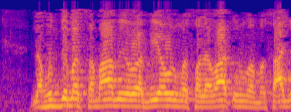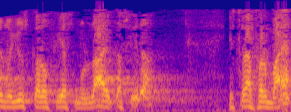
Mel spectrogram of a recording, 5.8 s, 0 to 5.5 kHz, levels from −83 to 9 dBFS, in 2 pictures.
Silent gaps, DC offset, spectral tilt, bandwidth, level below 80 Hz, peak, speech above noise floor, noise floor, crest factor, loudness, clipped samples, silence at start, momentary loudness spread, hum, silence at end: none; under 0.1%; -9.5 dB/octave; 5.4 kHz; -40 dBFS; 0 dBFS; 27 dB; -36 dBFS; 10 dB; -10 LUFS; 0.8%; 0.3 s; 9 LU; none; 0 s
